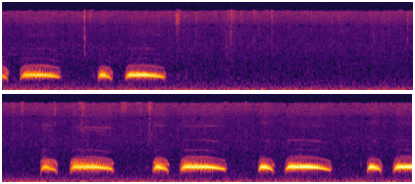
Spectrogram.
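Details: Sấm Thổ style cooing from a wild-caught Spotted dove. Pairs of deep notes, short then long, open the sequence, and after a pause of about two seconds the coos resume in a faster run.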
